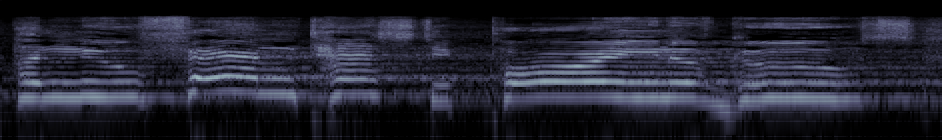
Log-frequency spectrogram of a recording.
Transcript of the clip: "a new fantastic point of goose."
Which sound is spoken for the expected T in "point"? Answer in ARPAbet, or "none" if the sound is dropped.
none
